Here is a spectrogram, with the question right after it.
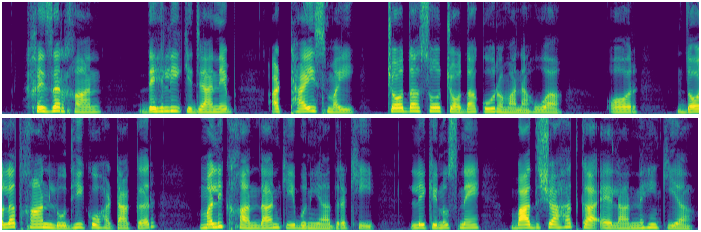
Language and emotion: Urdu, neutral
